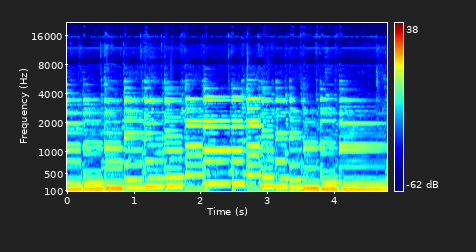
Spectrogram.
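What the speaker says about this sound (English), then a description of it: "C Phrygian would sound like this." A guitar plays a C Phrygian mode scale, plucked notes stepping steadily up and then back down in an even rhythm, clear and loud with no voice over it.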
